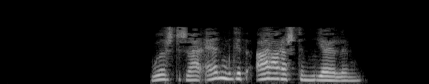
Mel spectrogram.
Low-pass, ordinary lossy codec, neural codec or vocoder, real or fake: 7.2 kHz; MP3, 24 kbps; codec, 16 kHz in and 24 kHz out, 0.6 kbps, FocalCodec, streaming, 4096 codes; fake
